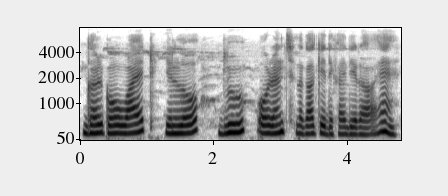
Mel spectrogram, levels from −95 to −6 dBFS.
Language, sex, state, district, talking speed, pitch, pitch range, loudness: Hindi, female, Arunachal Pradesh, Longding, 150 wpm, 210 Hz, 205-235 Hz, -13 LUFS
